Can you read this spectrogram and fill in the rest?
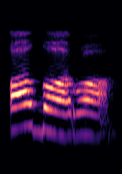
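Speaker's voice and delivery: "oboro" loud, slow, each syllable drawn; slow demo word. Shown as a demonstration. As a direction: drag out "oboro" to model it. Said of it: "another example of this word".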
